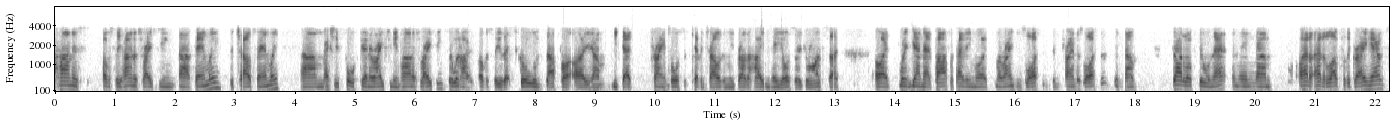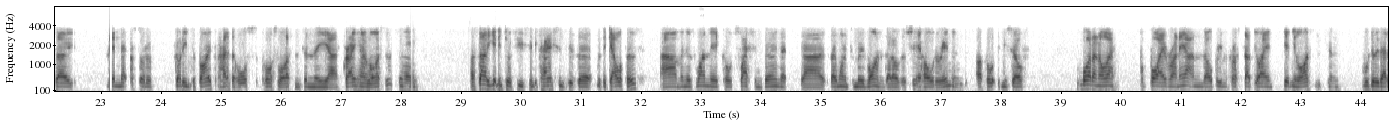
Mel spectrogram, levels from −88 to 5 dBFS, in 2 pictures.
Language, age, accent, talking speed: English, 20-39, Australian, 210 wpm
